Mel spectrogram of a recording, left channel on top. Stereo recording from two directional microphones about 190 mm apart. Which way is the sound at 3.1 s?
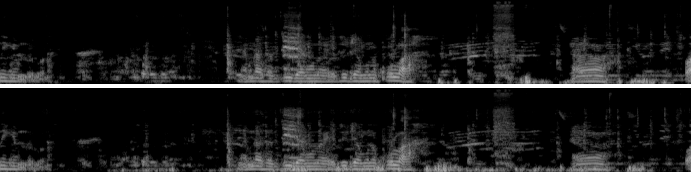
30° right (ahead or behind).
